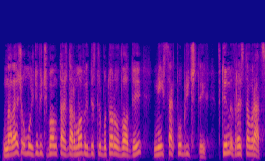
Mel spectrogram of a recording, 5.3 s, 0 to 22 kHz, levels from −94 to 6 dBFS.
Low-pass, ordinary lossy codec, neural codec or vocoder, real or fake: 7.2 kHz; none; none; real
